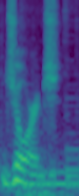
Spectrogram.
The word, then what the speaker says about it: George: The Spartan in Reach is named or pronounced George, spelled with a J, not pronounced Jorge, but that's George.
